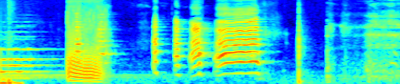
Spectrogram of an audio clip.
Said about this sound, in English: Did you make that fart noise or did you have a fart noise? No, I paid a stock library. Put a fart noise in it.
